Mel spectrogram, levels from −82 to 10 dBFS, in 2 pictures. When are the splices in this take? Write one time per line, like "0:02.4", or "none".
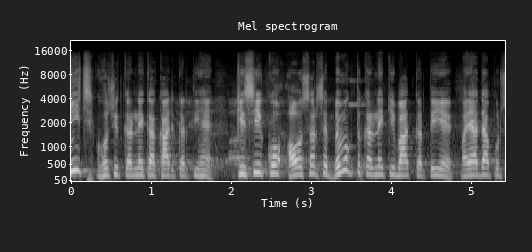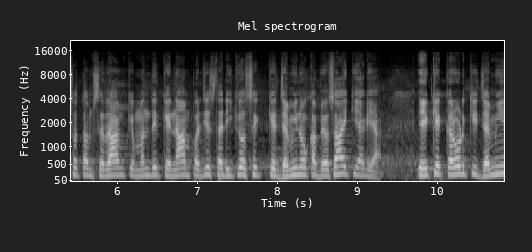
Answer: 0:04.8

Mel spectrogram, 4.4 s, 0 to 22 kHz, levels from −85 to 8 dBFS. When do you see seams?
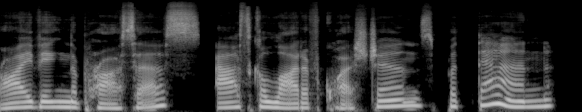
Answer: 0:01.4

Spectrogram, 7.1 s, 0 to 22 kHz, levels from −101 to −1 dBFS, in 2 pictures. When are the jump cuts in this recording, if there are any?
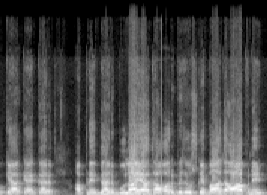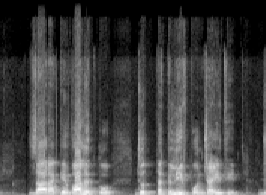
none

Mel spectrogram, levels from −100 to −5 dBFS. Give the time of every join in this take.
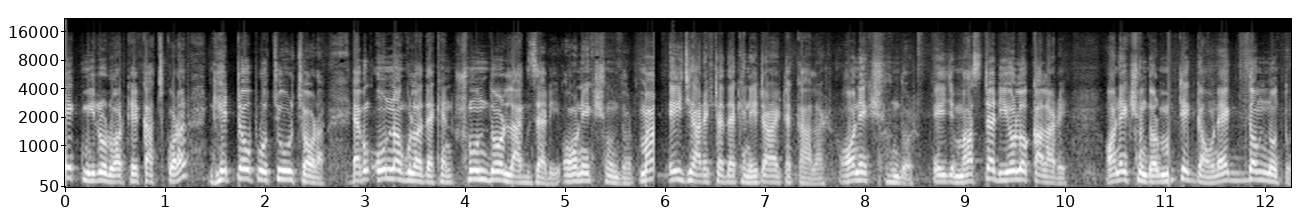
0:05.9
0:11.0

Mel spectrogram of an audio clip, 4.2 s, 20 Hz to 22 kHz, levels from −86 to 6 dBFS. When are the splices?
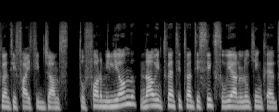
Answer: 0:02.1

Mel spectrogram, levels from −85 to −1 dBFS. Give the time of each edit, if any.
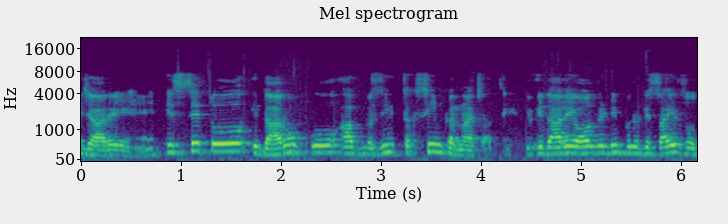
0:04.4

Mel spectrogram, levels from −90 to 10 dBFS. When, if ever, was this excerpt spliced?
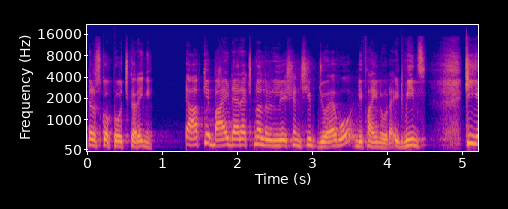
0:01.3

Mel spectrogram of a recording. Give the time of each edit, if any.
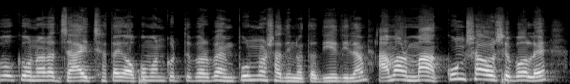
0:03.7

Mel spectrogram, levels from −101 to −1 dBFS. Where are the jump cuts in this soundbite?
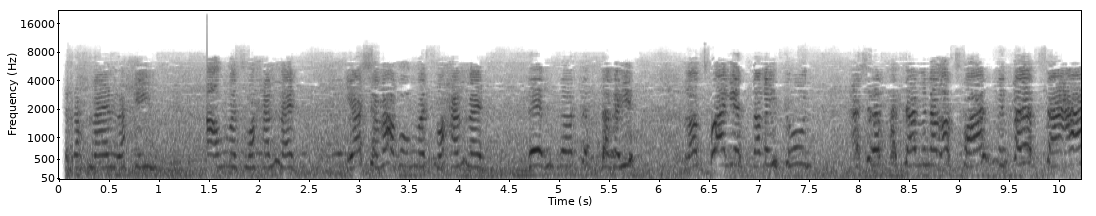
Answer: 0:01.5

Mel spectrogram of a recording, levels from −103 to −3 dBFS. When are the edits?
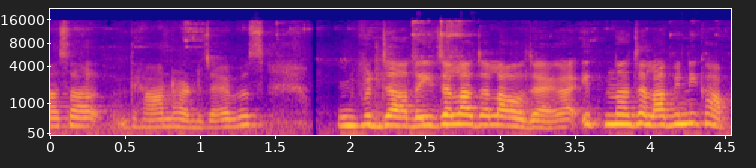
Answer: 0:01.6

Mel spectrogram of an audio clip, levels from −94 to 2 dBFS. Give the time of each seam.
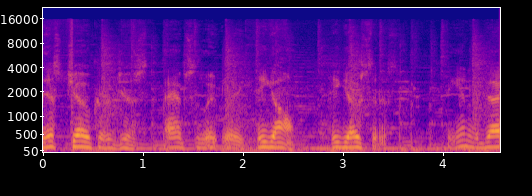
0:02.1
0:03.8

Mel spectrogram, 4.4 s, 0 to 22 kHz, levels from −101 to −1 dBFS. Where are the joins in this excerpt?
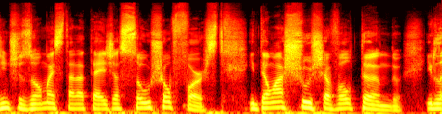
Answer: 0:02.2

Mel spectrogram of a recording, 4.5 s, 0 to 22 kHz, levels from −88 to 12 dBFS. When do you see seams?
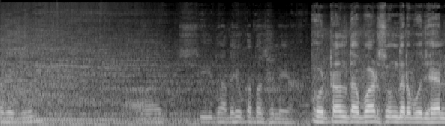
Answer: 0:03.0

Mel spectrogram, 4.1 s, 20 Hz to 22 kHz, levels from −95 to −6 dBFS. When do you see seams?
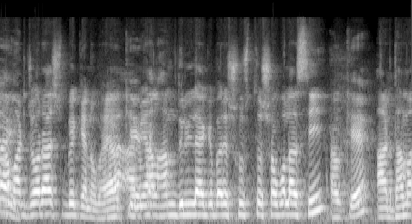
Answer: none

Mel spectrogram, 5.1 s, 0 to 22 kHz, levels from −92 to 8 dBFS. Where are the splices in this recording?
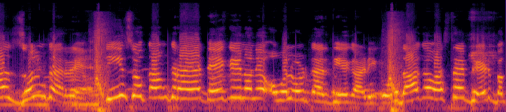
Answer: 0:00.9
0:03.9

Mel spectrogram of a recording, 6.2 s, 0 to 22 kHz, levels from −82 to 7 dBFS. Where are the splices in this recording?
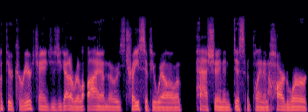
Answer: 0:02.5
0:03.7

